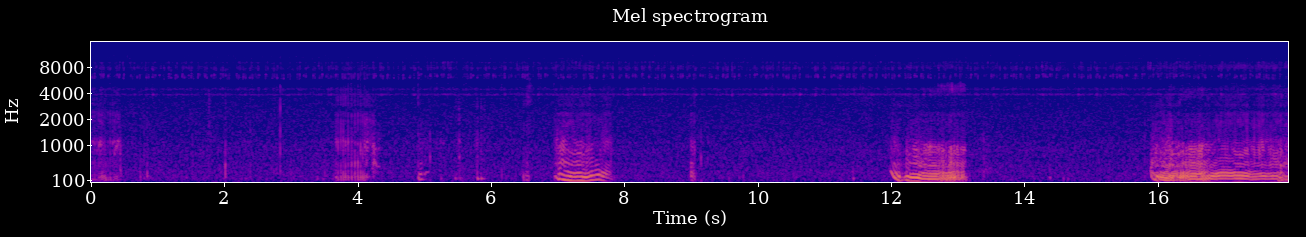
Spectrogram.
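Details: Staffordshire Bull Terrier snoring: deep rasping snores in bursts of about a second, spaced several seconds apart, with quiet breathing between them over a steady background hiss.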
